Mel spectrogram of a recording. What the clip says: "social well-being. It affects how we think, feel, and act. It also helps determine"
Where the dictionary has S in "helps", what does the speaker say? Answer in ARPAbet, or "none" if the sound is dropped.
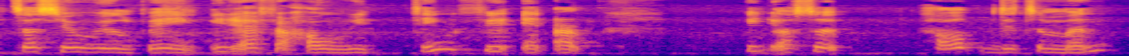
none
